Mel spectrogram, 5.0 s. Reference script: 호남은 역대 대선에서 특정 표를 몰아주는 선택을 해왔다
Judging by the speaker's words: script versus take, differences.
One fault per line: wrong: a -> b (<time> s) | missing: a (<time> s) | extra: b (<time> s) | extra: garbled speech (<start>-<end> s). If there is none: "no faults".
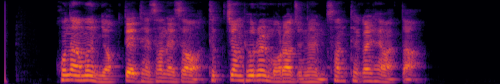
no faults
